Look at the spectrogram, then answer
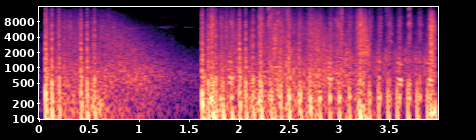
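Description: Rapid Hemlok burst-rifle gunfire from Apex Legends, loud and close, with dense repeated shots, a brief fade-out pause, then a sustained stretch of rapid firing.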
